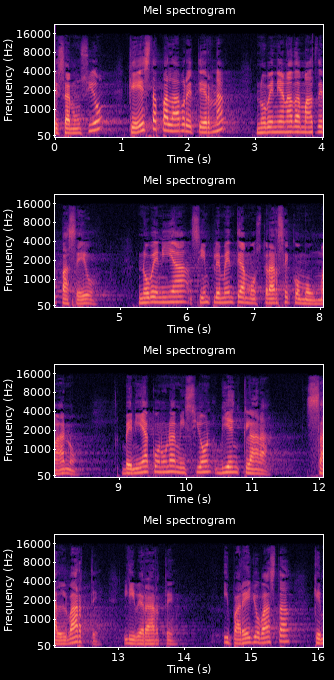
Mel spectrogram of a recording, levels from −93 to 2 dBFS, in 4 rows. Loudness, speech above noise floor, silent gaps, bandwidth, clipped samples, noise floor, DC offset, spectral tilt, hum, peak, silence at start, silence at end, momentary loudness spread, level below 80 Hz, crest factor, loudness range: -22 LUFS; 37 dB; none; 15.5 kHz; under 0.1%; -59 dBFS; under 0.1%; -4.5 dB/octave; none; -4 dBFS; 0 s; 0 s; 12 LU; -54 dBFS; 20 dB; 5 LU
